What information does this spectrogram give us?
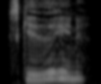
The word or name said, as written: skedehinde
